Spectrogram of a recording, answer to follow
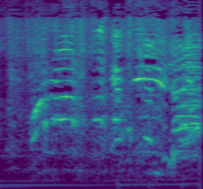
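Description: Children's high-pitched voices calling out and chattering, starting about half a second in.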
